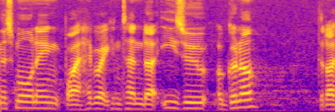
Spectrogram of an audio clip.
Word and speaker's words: Izu Ugonoh: I'm delighted to be joined this morning by heavyweight contender Izu Ugonoh. Did I say it right? Yeah, that's pretty good. Izu Ugonoh.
